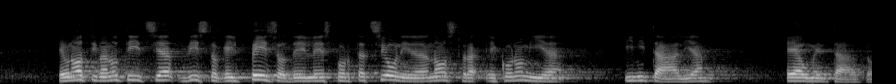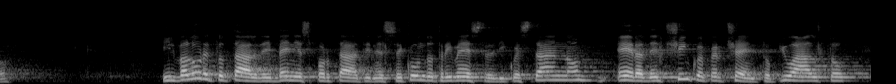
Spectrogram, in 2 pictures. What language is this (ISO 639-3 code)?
ita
